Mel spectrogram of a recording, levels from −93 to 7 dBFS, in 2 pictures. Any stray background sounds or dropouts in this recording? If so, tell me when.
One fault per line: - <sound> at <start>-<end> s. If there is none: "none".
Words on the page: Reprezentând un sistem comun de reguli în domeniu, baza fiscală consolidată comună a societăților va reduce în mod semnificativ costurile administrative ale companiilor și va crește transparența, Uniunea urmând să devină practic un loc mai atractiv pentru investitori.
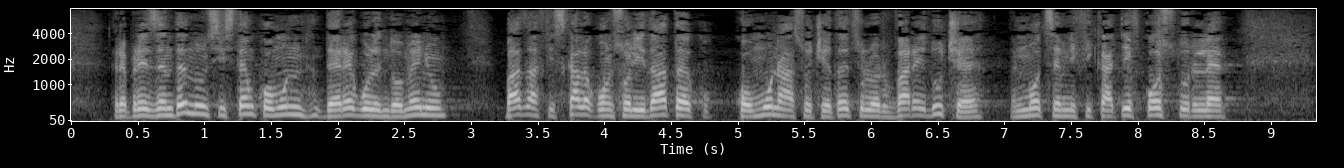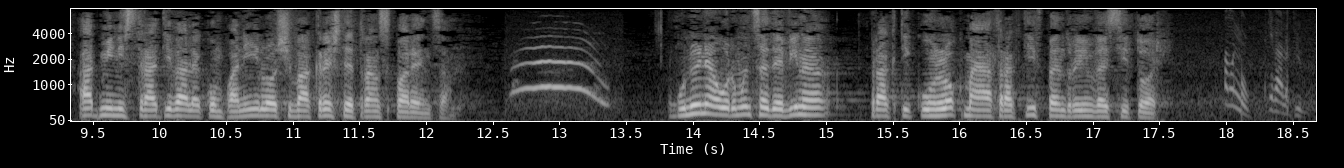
- laugh at 12.6-13.4 s
- chirp at 18.0-18.6 s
